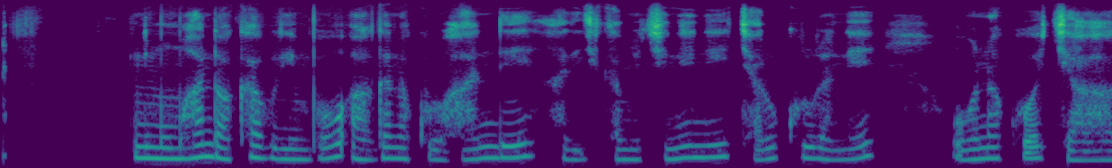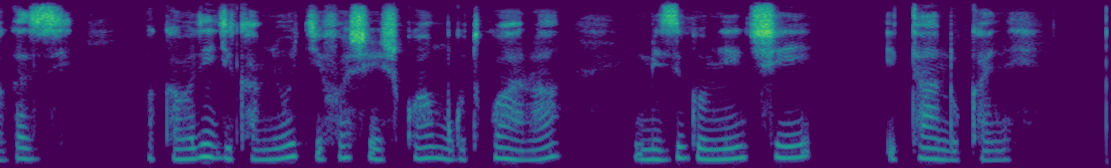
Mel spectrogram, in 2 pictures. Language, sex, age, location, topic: Kinyarwanda, female, 18-24, Kigali, health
